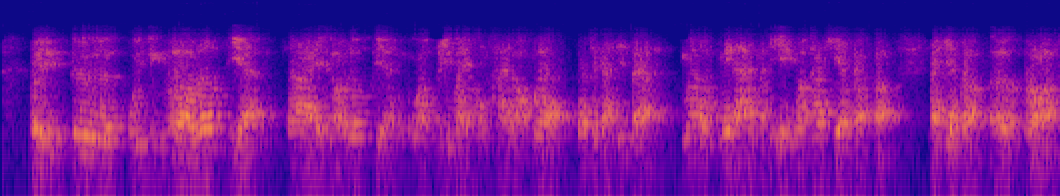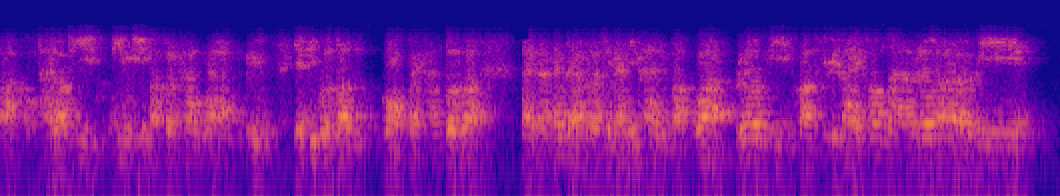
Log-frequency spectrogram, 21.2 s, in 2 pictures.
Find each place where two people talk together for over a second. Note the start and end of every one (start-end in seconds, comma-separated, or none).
none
